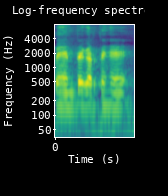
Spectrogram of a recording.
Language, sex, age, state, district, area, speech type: Hindi, male, 18-30, Madhya Pradesh, Ujjain, urban, spontaneous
